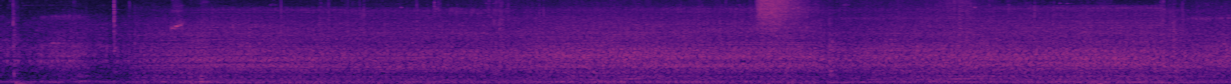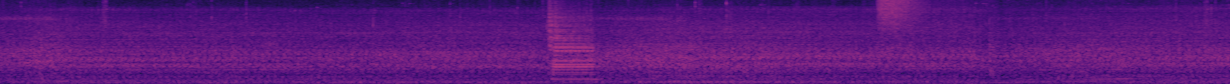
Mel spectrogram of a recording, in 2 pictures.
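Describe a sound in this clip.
A truck engine rumbles steadily and revs under load.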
